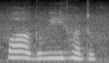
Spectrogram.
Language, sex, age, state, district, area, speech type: Punjabi, female, 18-30, Punjab, Pathankot, urban, spontaneous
